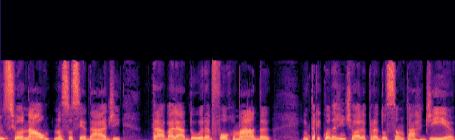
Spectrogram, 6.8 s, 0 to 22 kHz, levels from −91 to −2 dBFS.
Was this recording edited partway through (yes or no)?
yes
